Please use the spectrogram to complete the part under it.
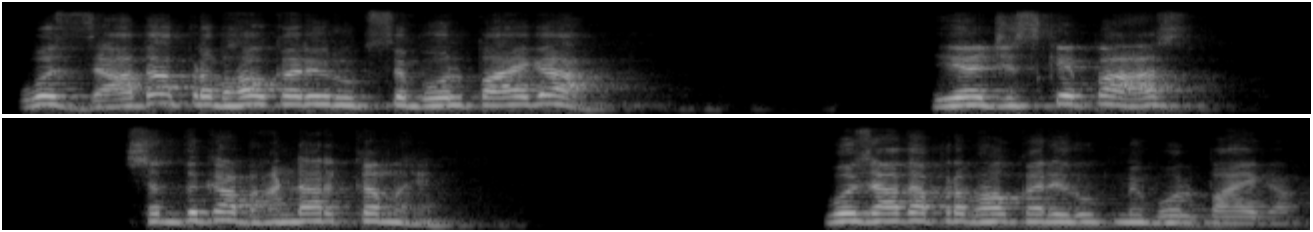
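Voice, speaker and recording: A man's voice: sits high, fairly bright tone. A man teaching a class on speaking skills, asking students questions and modeling pronunciations.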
